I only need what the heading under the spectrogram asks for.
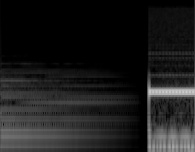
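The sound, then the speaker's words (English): A low sustained tone fades out, then after a brief silence a loud, steady electronic telephone ring starts abruptly and holds to the end, with no voices. “Thank goodness it's you. I was afraid to answer the phone.”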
